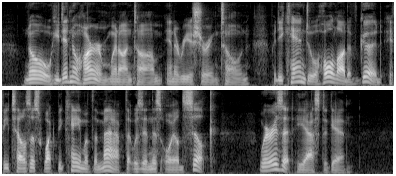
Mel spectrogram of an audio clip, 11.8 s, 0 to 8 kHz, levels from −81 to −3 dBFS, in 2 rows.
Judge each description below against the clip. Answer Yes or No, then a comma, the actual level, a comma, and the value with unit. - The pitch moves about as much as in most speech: No, wide, 8.2 semitones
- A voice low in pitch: Yes, low, 100 Hz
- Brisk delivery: Yes, fast, 215 wpm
